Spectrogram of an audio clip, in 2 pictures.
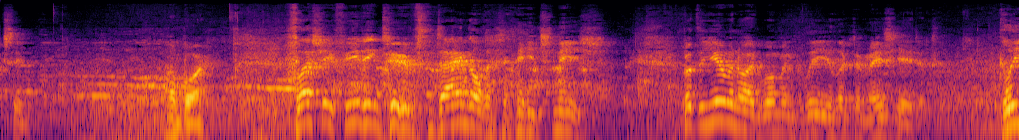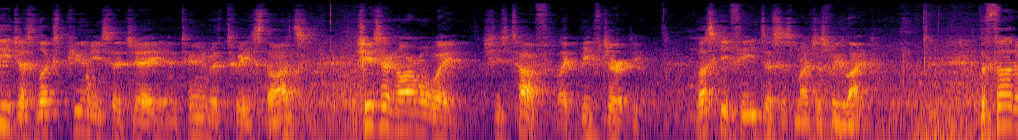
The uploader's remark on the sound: At Writers With Drinks, SF. On her live show, Writers With Drinks, at the Make-Out Room bar in San Francisco.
